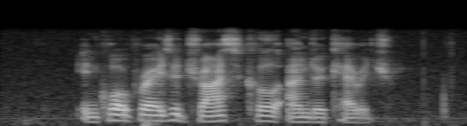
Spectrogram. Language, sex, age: English, male, 20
